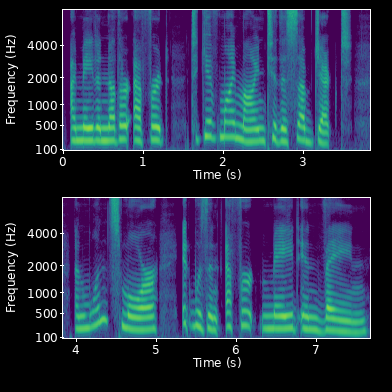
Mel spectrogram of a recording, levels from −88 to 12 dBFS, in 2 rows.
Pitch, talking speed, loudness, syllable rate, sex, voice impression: 230 Hz, 155 wpm, -16 LUFS, 4.1 syllables/s, female, very feminine, adult-like, slightly calm, slightly reassuring, elegant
